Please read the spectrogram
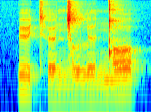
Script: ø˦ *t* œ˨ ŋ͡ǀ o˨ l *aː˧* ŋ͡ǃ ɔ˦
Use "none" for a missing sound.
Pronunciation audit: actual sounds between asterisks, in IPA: tʰ, əː˧

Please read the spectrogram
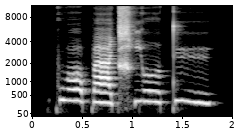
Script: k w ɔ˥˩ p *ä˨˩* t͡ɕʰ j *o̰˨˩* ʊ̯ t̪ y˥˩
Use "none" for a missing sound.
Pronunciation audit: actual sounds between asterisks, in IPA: ä˨˩, o˥˧

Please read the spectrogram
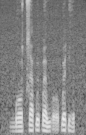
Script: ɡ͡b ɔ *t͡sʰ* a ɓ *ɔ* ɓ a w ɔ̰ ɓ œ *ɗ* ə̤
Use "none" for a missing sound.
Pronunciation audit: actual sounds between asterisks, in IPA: t͡s, ɵ, ɗ

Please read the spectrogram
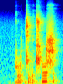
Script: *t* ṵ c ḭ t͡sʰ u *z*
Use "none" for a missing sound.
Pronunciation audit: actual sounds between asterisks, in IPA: k, ɬ

